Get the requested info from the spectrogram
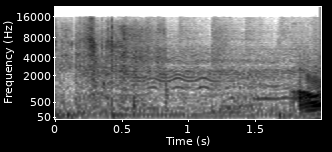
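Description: Background music with guitar playing quietly, and a single short click right at the start.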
